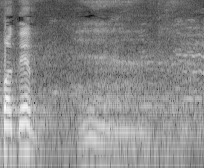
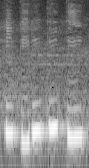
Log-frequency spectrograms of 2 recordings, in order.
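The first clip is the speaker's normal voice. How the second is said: mock beeping; 8 semitones higher than usual. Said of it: "They're like".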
